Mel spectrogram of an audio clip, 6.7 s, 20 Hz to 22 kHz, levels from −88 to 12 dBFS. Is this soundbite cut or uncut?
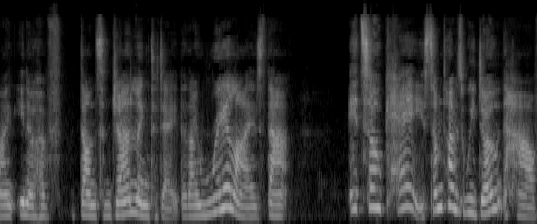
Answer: uncut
